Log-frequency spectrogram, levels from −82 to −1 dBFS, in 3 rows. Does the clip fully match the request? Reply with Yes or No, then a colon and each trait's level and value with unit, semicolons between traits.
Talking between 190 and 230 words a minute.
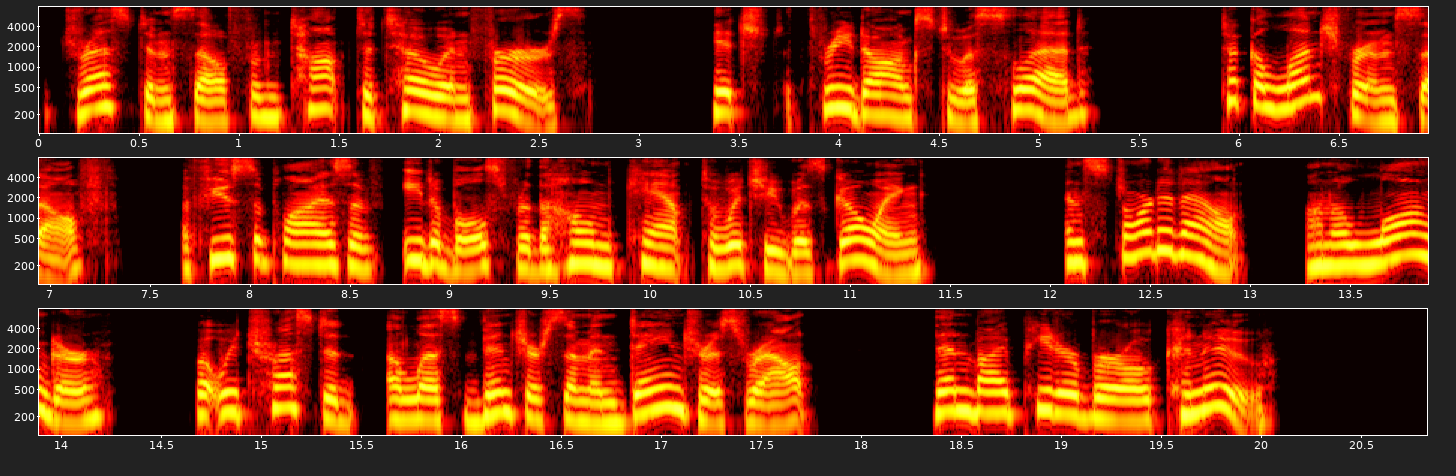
No: average, 150 wpm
